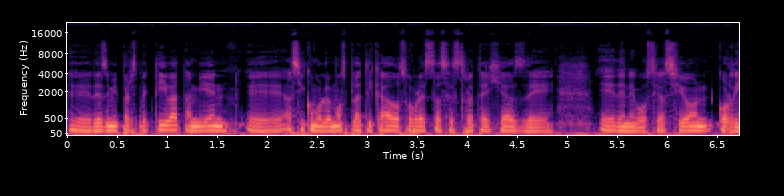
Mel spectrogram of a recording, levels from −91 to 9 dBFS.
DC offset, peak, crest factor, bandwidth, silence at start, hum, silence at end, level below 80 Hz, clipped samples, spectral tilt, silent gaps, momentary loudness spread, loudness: under 0.1%; -6 dBFS; 14 dB; 11.5 kHz; 0 s; none; 0 s; -36 dBFS; under 0.1%; -8 dB/octave; none; 7 LU; -22 LUFS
